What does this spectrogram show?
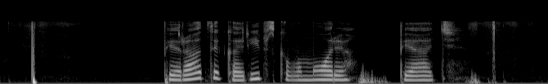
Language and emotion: Russian, neutral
